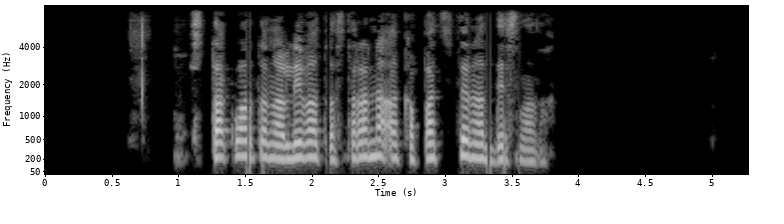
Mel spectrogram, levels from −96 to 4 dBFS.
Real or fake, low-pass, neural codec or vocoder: real; 7.2 kHz; none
